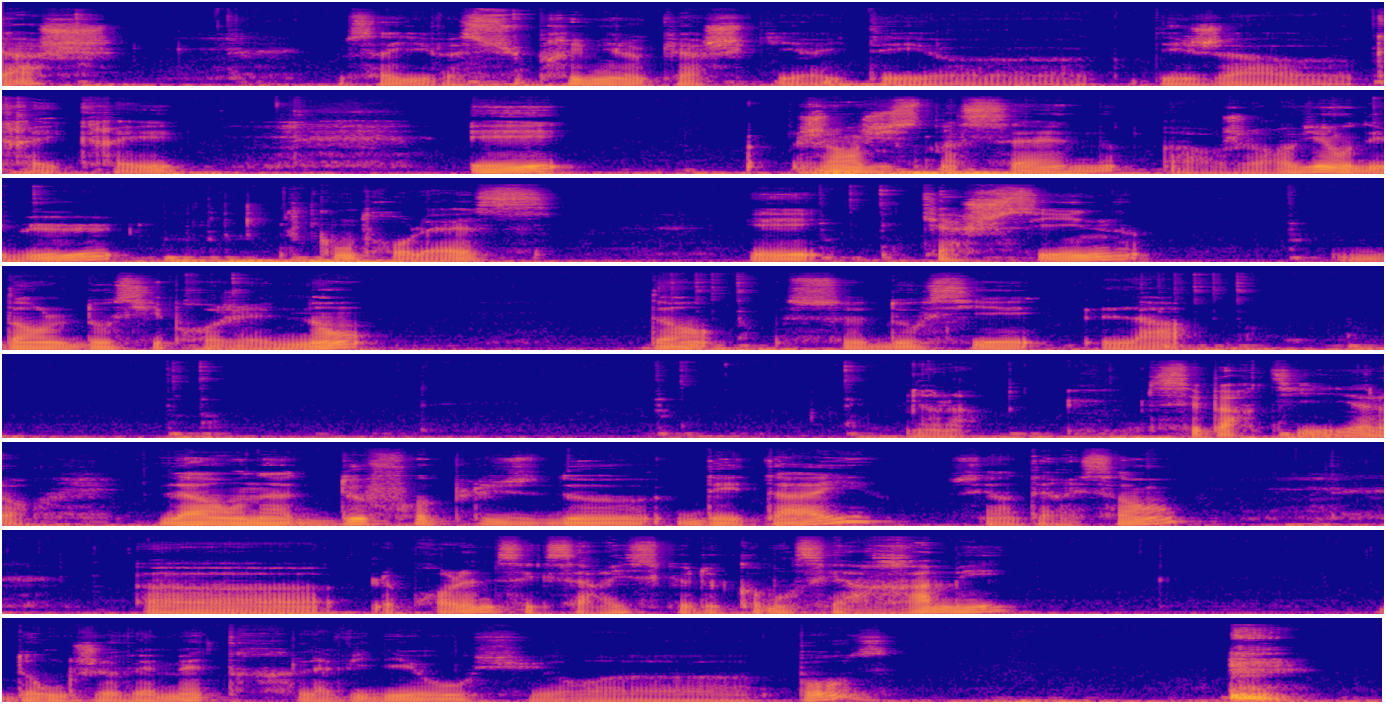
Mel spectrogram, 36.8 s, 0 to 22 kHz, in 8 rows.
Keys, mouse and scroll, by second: 1.5 click, 4.5 click, 9.1 click, 11.9 click, 14.3 click, 15.9 click, 17.6 click, 17.8 click, 18.9 click, 20.6 click.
